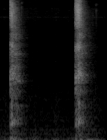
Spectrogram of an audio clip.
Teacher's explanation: a release of air so what you should be doing is pressing the middle of your tongue up against the top of your mouth C and releasing pressure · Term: k sound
